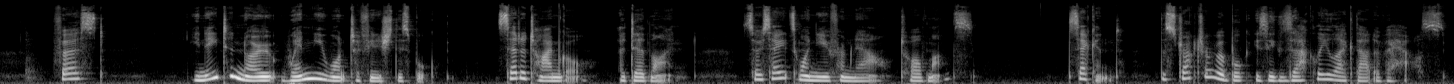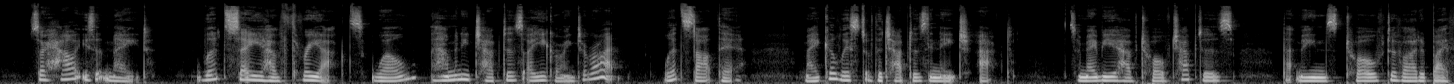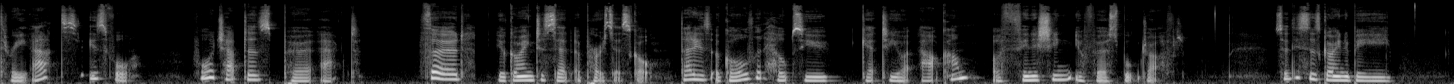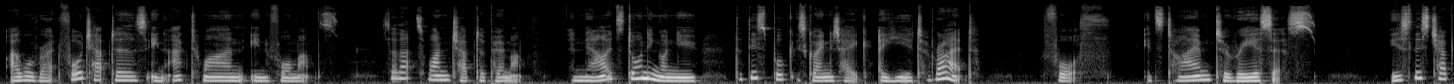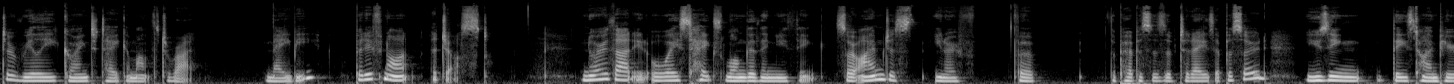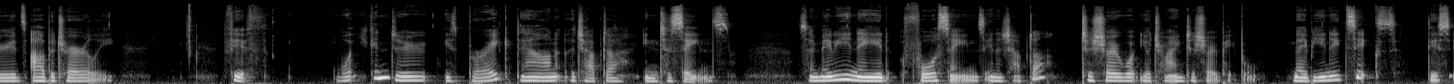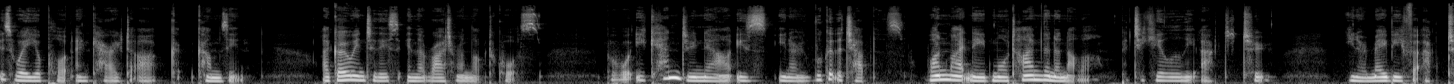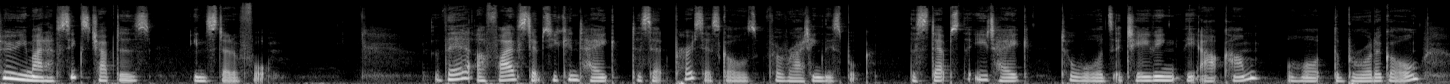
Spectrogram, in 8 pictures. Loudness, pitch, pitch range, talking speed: -18 LUFS, 175 Hz, 160-205 Hz, 165 wpm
